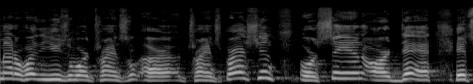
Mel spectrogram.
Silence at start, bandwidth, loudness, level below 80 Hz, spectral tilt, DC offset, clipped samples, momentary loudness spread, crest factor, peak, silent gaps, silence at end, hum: 0 s; 16 kHz; -28 LUFS; -78 dBFS; -4.5 dB/octave; under 0.1%; under 0.1%; 6 LU; 16 dB; -12 dBFS; none; 0 s; none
